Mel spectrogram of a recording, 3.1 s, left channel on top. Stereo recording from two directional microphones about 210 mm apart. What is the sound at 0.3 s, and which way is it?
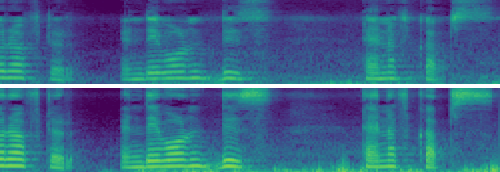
A woman's voice, 35° right (ahead or behind).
